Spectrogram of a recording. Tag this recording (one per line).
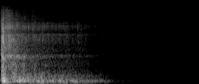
explosion
gun
pulse
space
torpedo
